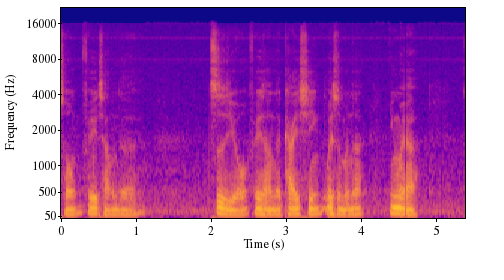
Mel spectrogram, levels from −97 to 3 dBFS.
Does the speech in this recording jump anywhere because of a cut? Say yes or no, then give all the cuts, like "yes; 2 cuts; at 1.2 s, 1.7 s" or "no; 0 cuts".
no; 0 cuts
